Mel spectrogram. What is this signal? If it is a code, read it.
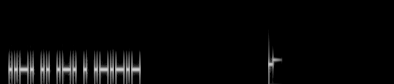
Morse code, heard as a keyed tone, about 44 wpm, 700 Hz. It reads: FIRE.
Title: Easy Phrases 45wpm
